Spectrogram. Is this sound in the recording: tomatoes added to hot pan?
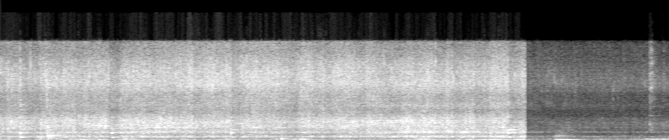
yes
